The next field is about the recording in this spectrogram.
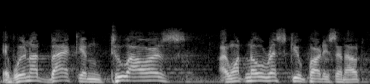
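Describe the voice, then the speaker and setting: A man's voice: a little high, animated, moderate pace. A man playing a cool, authoritative spaceship captain who gives clipped military orders, in 1950s radio drama style. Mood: commanding. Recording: noisy muffled 1950s radio recording.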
